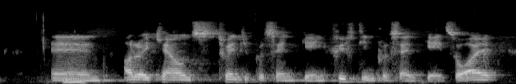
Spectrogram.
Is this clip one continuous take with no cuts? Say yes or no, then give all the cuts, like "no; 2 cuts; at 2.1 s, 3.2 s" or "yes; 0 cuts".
yes; 0 cuts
